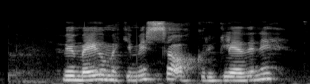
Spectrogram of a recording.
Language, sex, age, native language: Icelandic, female, 40-49, Icelandic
